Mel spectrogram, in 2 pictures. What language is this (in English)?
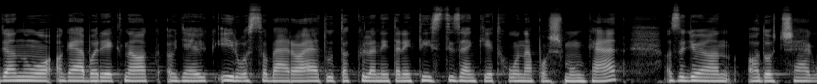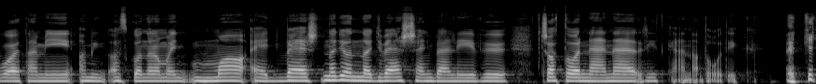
Hungarian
